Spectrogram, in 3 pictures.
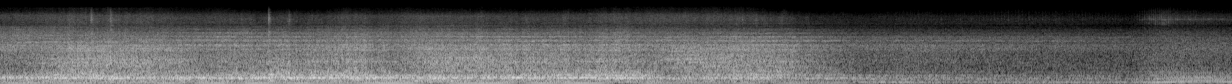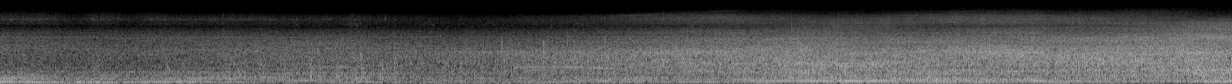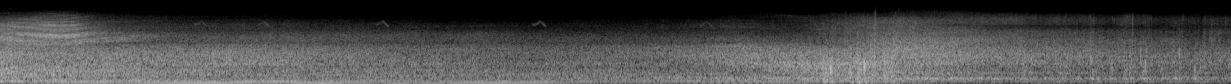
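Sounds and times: train rumble: 0:00.0 - 0:29.3, 0:32.3 - 0:36.9
car engines pulling away: 0:00.0 - 0:36.9
car passing close: 0:11.3 - 0:30.1, 0:30.7 - 0:36.9.

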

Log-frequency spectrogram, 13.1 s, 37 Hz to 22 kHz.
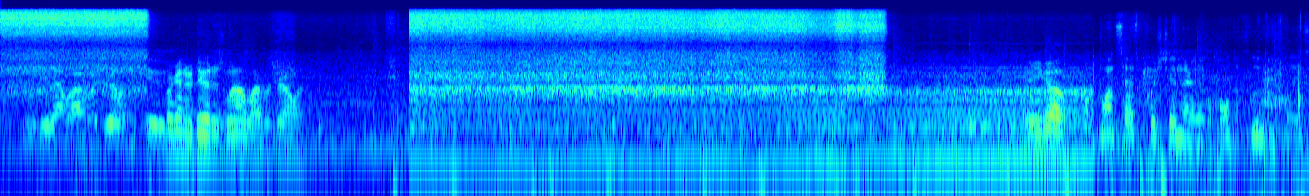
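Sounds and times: compressed air hissing: 0:00.0 - 0:01.5, 0:04.1 - 0:09.2
drill press motor humming: 0:04.1 - 0:11.0.

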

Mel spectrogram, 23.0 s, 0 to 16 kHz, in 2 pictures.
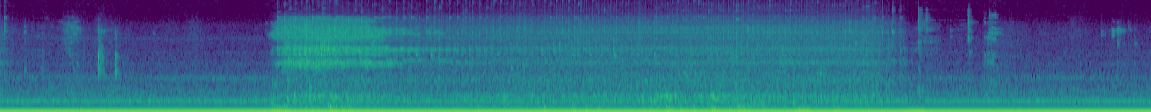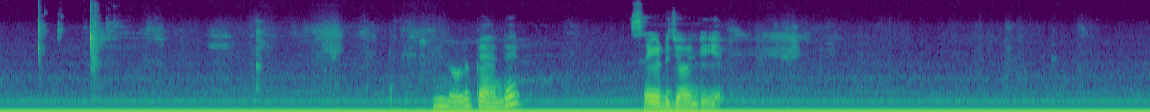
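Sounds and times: sewing machine running: 0:02.7 - 0:09.2.

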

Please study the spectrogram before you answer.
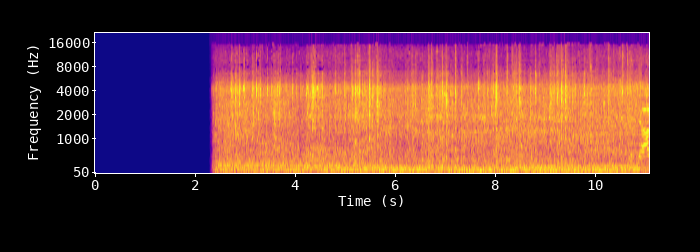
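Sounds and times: road noise: 0:02.3 - 0:11.0
light rattling: 0:02.4 - 0:11.0
truck engine droning: 0:02.4 - 0:11.0.

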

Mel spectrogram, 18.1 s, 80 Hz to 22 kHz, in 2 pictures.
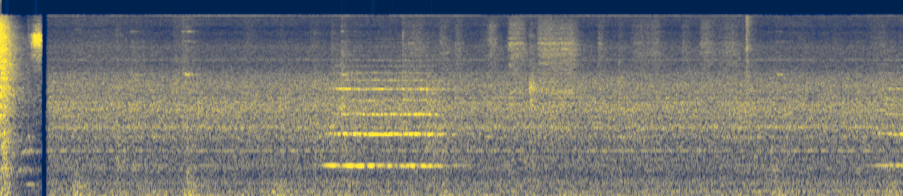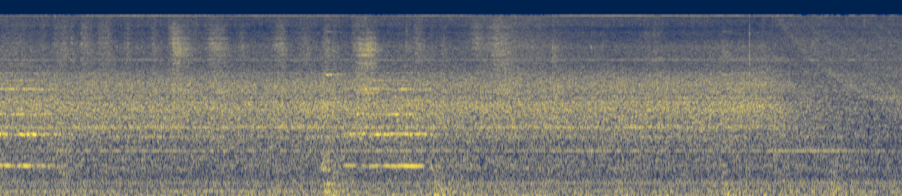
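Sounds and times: rumble inside train car: 0:00.0 - 0:18.0
train horn: 0:03.2 - 0:04.6, 0:08.7 - 0:09.8, 0:12.4 - 0:13.5.

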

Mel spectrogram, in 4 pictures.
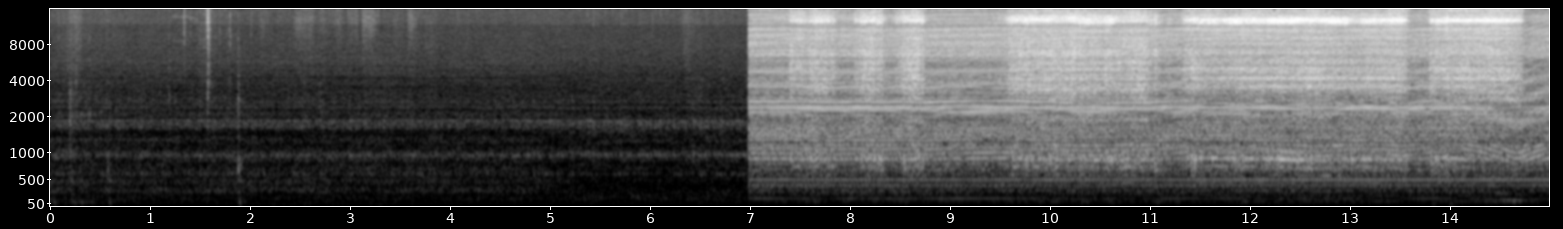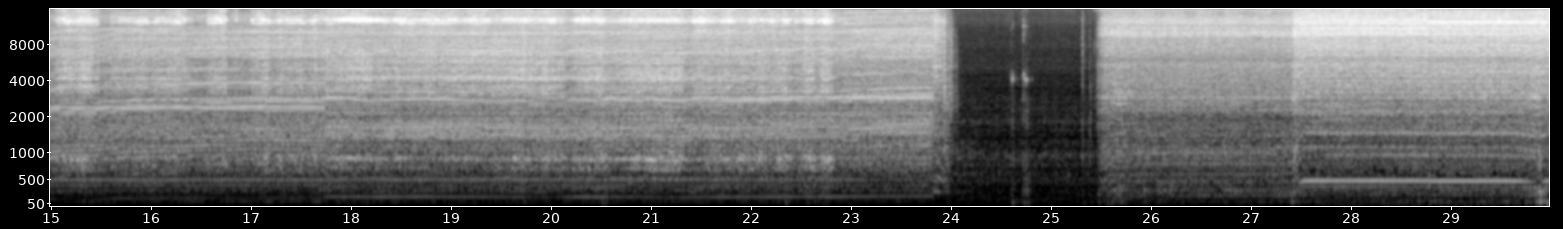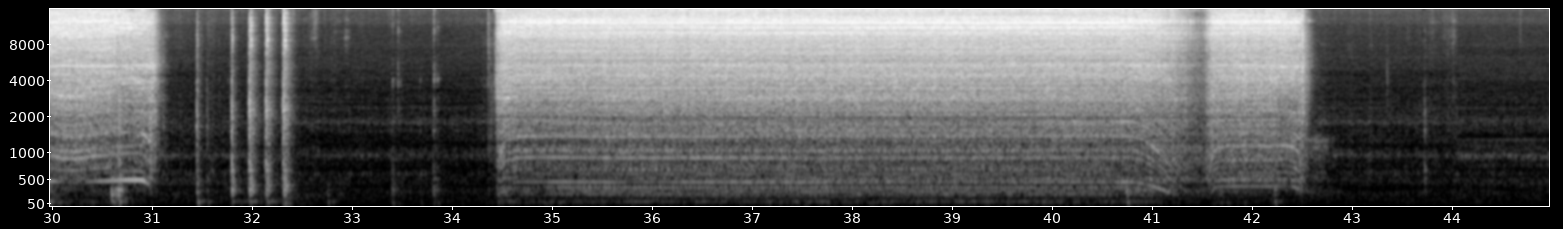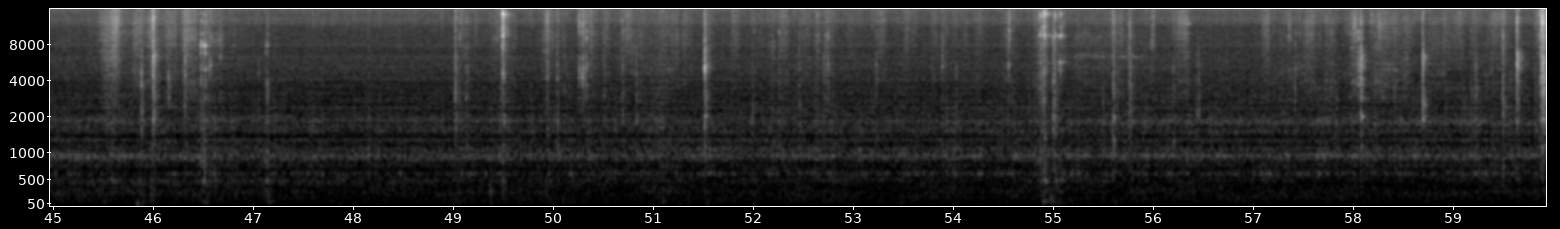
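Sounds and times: cordless drill drilling into metal: 0:07.0 - 0:24.0, 0:25.5 - 0:31.1, 0:34.4 - 0:42.6
rotary tool whining: 0:07.0 - 0:24.1, 0:25.5 - 0:31.1, 0:34.4 - 0:42.7.

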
